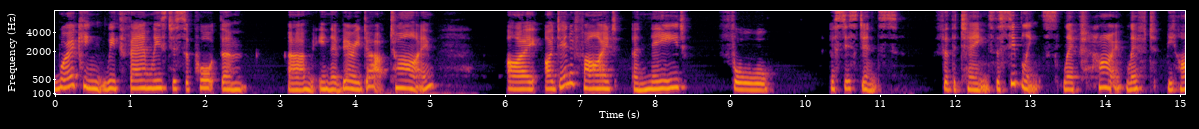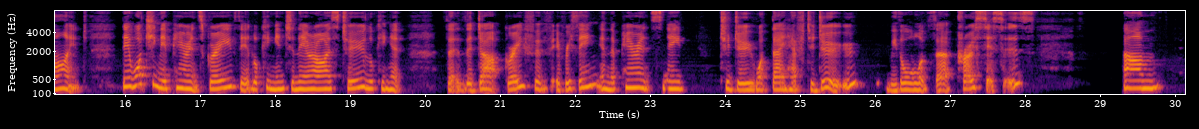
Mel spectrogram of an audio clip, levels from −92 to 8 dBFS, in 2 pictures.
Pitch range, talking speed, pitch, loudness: 200-250 Hz, 125 wpm, 220 Hz, -19 LUFS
